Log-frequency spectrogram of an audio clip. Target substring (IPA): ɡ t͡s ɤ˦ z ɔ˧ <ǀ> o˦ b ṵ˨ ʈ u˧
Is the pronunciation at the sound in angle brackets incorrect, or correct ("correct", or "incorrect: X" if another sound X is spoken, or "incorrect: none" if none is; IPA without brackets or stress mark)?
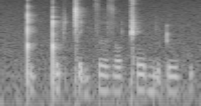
incorrect: ǁ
